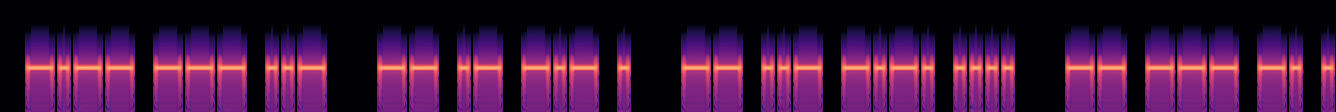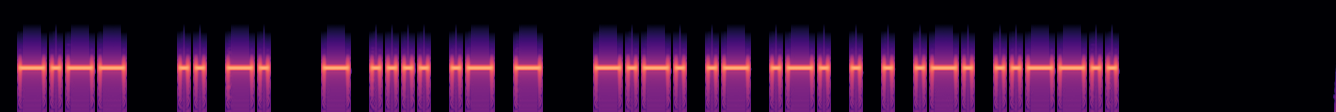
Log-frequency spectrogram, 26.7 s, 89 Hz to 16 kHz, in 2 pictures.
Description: Morse code, heard as a keyed tone, about 15 wpm, 700 Hz. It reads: YOU MAKE MUCH MONEY IN THAT CAREER?
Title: Sentences from Top 1000 Words - Review Part 6 - 15wpm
